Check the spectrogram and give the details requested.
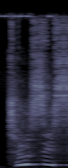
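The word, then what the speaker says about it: Toussie: Tusi. Tusi There's slide. like the Tusi slide.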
